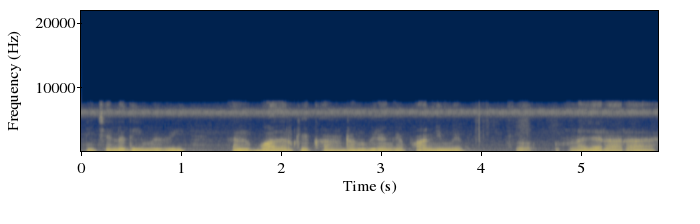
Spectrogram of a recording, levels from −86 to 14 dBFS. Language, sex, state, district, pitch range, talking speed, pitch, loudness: Hindi, female, Bihar, Patna, 180-205 Hz, 175 wpm, 195 Hz, -16 LUFS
